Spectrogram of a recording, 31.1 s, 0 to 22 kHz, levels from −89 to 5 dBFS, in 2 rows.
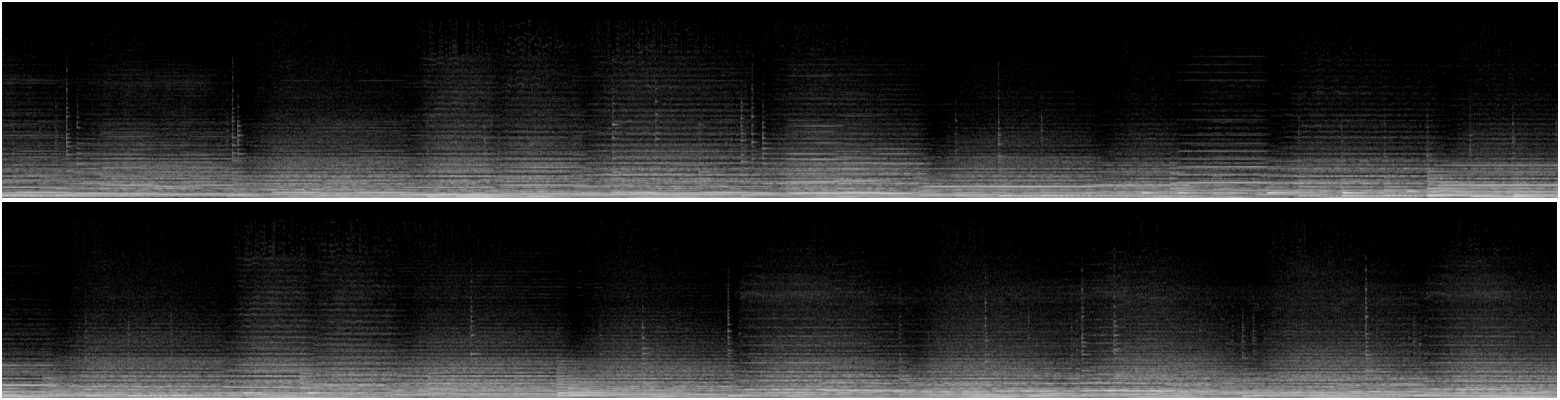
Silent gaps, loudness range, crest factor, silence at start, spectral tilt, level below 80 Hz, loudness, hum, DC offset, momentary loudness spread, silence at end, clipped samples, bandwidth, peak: none; 4 LU; 16 dB; 0 s; -7 dB/octave; -40 dBFS; -23 LUFS; none; under 0.1%; 6 LU; 0 s; under 0.1%; 13 kHz; -6 dBFS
